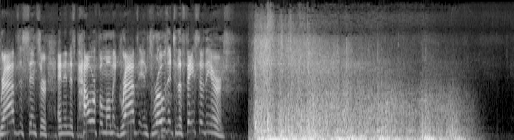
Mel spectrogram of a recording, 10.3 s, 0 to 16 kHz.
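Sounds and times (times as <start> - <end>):
speech: 0.0 - 6.7
deep loud thunder rumble with crackling texture: 5.0 - 9.6.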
